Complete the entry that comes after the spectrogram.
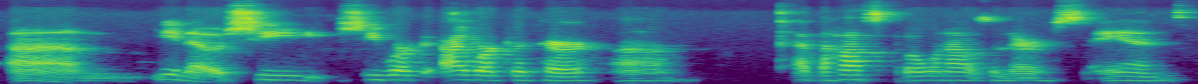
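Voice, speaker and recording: A woman teaching a recorded church lesson off the cuff, hoarse from a sore throat, with many fillers and restarts. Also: low-pitched, measured pace. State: sore throat, losing her voice. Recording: slightly dull, lo-fi recording.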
